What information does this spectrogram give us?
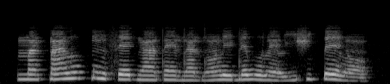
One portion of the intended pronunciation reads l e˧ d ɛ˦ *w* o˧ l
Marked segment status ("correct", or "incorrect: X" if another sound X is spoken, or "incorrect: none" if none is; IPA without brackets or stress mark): correct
